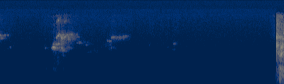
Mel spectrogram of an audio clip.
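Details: Wood sandpiper, a wader of open habitat in Hampshire, giving its distinctive call: a short burst of high, sharp whistled notes, then a fainter single note and a final chip, ending with a loud knock.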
